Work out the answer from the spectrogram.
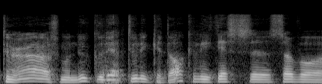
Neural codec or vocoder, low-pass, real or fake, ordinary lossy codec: codec, 16 kHz in and 24 kHz out, 0.4 kbps, LongCat-Audio-Codec, two codebook decoder; 10.8 kHz; fake; MP3, 64 kbps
